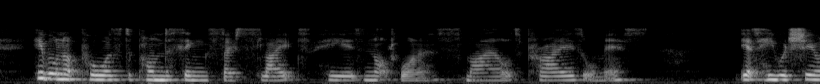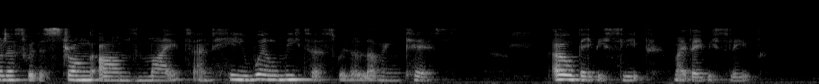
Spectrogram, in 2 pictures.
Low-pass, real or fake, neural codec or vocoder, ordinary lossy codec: 5.4 kHz; real; none; Opus, 64 kbps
